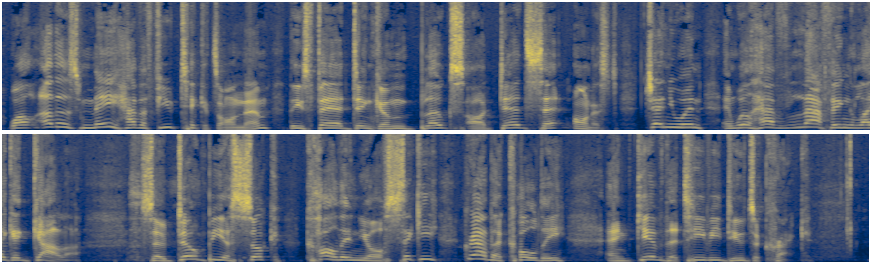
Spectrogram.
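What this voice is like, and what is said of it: Put-on Australian-English accent. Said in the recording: “I was assuming it was Australian, but you kind of went between an Australian and English accent.”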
